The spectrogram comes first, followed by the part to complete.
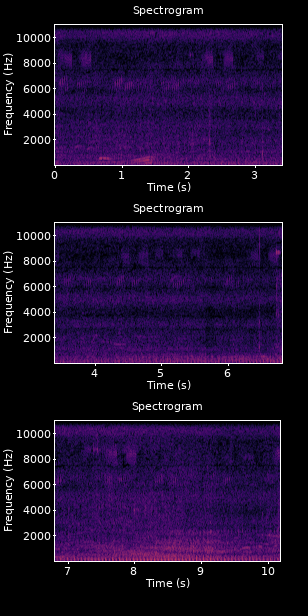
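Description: Outdoor ambience with a steady background hiss and two short rising squeaks about a second in. A low rumble swells and fades over the last few seconds.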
